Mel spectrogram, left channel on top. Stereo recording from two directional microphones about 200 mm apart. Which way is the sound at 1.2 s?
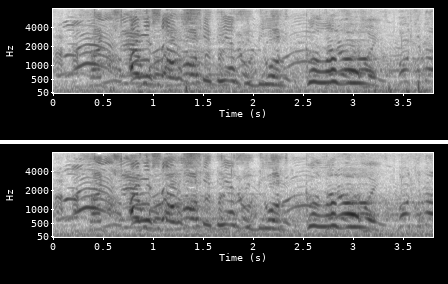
15° right (ahead or behind).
